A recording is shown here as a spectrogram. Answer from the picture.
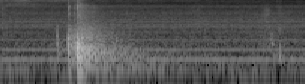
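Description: A steady electrical hum, with one sharp knock about half a second in and a faint click near the end, from handling a tool at a metalworking bench just after the drill has stopped.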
